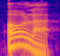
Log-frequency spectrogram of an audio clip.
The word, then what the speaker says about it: hola: Hi is called hola in Spanish. Can you try that, please? Hola. Did you get that right? hola. Remember, H is always silent in Spanish.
